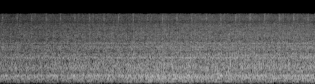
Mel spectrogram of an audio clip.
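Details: 2007 Saab 9-3 just restarted with a new battery after a no-crank dead battery, about 90°F: even, steady idle with a smooth hum and no knocking, misfire or belt noise; engine running normally.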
